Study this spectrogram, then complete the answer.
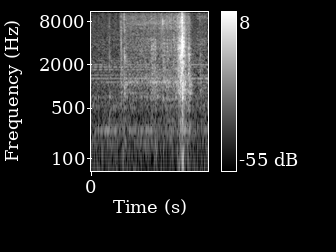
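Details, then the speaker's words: Xbox 360 disc drive after cleaning hardened grease from gears and lubricating, tray opened and closed several times: short motor whir then one clean clunk, no grinding or slipping; laser starts, drive working. Normal disc tray operation. "Laser bật và hoạt động của laser bắt đầu nên ổ đĩa đang hoạt động thành công, hãy bật và tắt một vài lần nữa để kiểm tra hoạt động của nó"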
